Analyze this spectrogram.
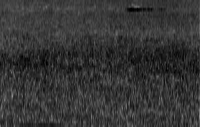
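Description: A minibus drives past on the street.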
